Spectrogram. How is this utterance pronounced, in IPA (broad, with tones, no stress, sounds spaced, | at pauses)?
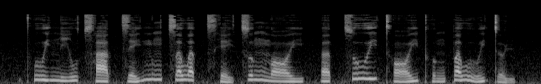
pʰ uː˧ j n̪ iː˨˧ w t͡sʰ aː˨ t̚ t͡s e˨˥ j n̪ ʊ˥ ŋ t͡s ɐ˥ w ɐ˧ t̚ t͡sʰ e˨˩ j t͡s ʊ˥ ŋ n̪ ɔː˧ j | ɐ˨˥ t̚ s uː˥ j t̪ʰ ɔː˨˥ j pʰ ʊ˨˧ ŋ p ɐ˥ w uː˨˥ j t̪ ɵ˨˩ ɥ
